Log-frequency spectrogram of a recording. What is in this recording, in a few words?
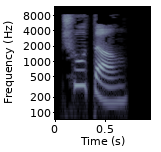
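"初等", Mandarin Chinese; hsk; chinese flashcards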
